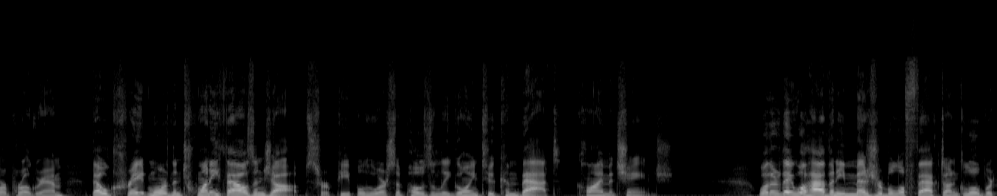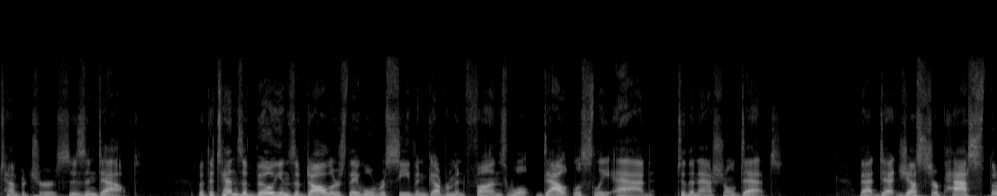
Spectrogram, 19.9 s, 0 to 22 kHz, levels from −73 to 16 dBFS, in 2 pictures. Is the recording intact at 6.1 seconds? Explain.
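Yes, the speech at 6.1 s is intact, with no dropout, click, distortion or other fault at that moment.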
